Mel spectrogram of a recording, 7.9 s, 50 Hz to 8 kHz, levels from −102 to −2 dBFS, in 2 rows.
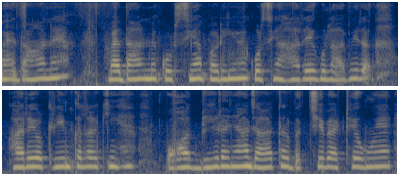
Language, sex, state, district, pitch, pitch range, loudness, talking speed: Hindi, female, Bihar, Sitamarhi, 240 Hz, 230-250 Hz, -39 LUFS, 205 wpm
